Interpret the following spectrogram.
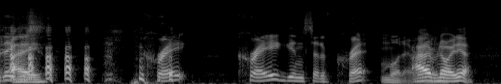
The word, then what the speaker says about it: Craig: It does not rhyme with egg. Oh, Daniel Craig?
